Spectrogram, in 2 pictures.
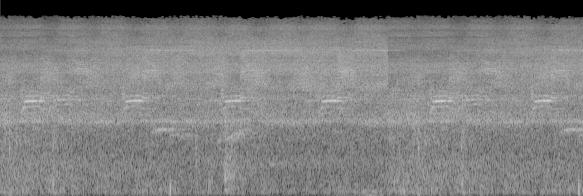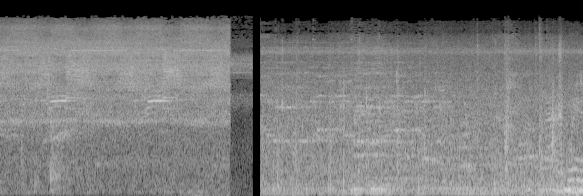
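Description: Rainforest ambience: a steady high hiss of insects with short bird calls repeating about every second and a half. About twelve seconds in it drops out briefly and gives way to a fuller street background.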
